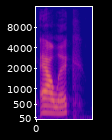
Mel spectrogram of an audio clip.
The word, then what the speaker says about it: Alec: He goes by Alec, which is spelt like Alex, because it's a nickname from his middle name, Alexander.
